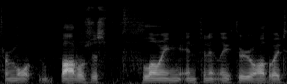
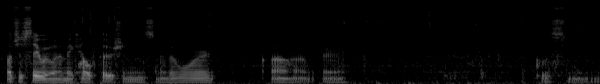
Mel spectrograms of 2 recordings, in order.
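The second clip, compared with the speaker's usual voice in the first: talking to myself; 2 semitones lower, 18 dB quieter than usual. Real, not acted. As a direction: mumble the list under your breath. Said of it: "Sorry, I'm talking to myself".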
